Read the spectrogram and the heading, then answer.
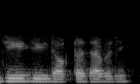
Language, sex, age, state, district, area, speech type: Sindhi, male, 18-30, Maharashtra, Thane, urban, conversation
